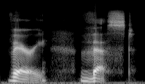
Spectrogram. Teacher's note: For V, top teeth gently touch the bottom lip. Air pushes out with voice.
